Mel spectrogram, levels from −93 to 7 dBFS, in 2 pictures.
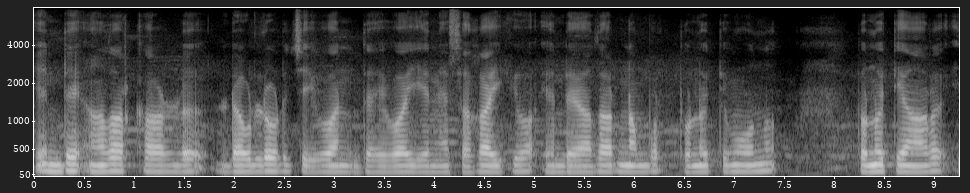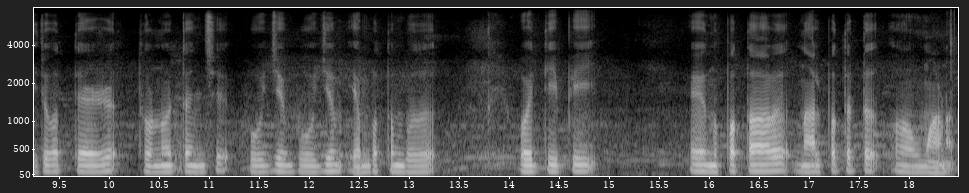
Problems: background sounds at intervals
